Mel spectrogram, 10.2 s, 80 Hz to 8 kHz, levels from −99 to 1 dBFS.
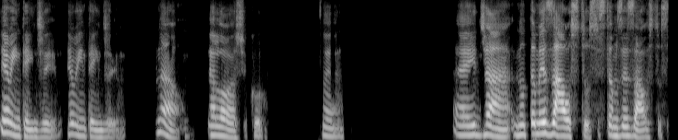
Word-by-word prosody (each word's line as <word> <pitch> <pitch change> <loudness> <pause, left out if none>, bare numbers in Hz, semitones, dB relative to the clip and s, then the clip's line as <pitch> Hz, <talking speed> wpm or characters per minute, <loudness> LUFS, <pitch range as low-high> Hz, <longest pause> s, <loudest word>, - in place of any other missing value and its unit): Eu 240 -3 +4
entendi, 150 -5 -4
eu 210 -1 -4
entendi. 155 -5 -7 0.4
Não, 235 - -3 0.4
é 195 -1 -1
lógico. 160 -7 -3 0.8
É. 165 -3 -9 1.6
Aí 195 -3 -2
já 170 -6 +2
não 200 +1 0
estamos 220 +3 +4
exaustos 180 -7 +5
estamos 185 -2 -3
exaustos. 150 -5 -2
180 Hz, 90 wpm, -25 LUFS, 155-200 Hz, 1.6 s, exaustos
